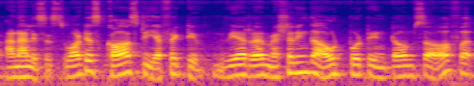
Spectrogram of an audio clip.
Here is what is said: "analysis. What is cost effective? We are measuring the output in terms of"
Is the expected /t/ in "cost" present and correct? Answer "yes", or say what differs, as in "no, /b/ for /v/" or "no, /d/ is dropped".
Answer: yes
